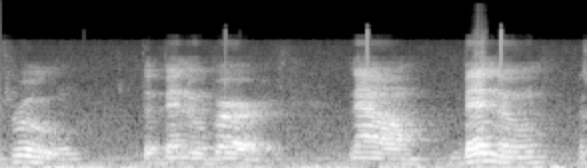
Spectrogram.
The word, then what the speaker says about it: Bennu: Now, Bennu is pronounced Bennu or Ben, or sometimes Ben, but it's spelled B-N-B-N in ancient Kemet.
